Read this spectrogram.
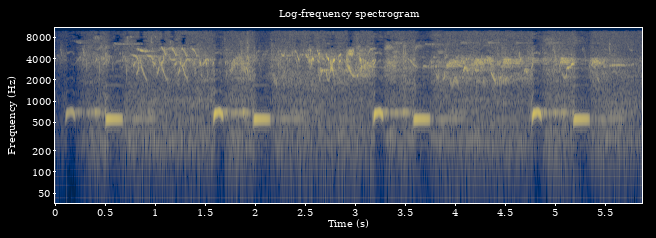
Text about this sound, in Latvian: Tālāk ir ar to dzeguzi. Un paklausīsimies, ko par to saka pati dzeguzi.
